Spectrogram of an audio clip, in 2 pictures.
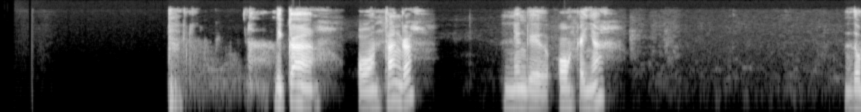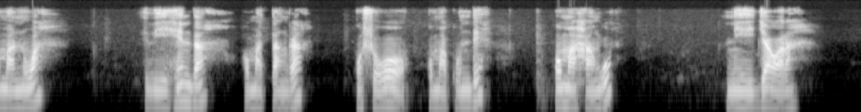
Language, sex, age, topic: Oshiwambo, male, 25-35, agriculture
